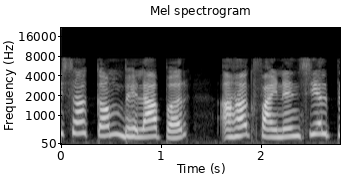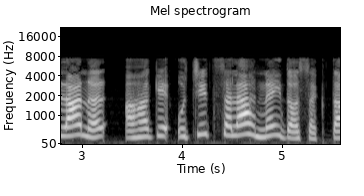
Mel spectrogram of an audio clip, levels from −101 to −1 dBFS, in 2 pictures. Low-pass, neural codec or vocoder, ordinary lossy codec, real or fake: 7.2 kHz; none; MP3, 64 kbps; real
